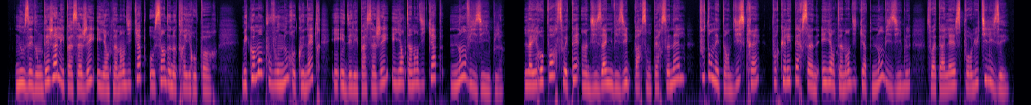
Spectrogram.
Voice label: FR Reassuring Explainer, french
